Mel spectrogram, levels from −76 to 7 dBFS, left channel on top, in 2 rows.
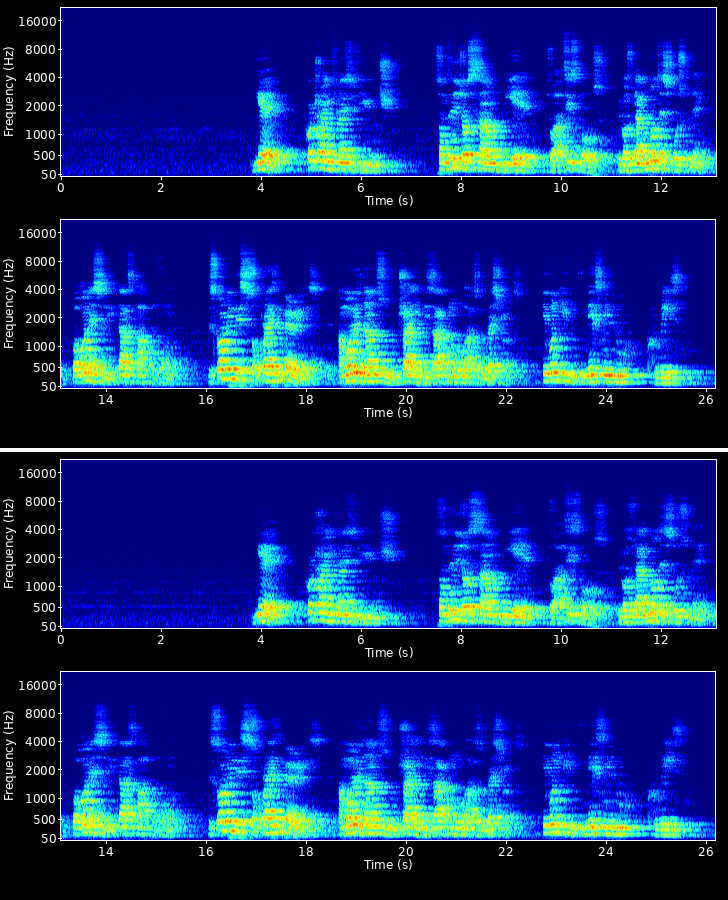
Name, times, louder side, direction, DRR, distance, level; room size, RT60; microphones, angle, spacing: voice 1, 3.8-4.2 4.9-6.6 7.5-9.3 9.8-10.8 11.1-12.8 13.3-15.3 16.0-18.2 18.6-22.0 22.7-24.4 24.8-25.5, left 3 dB, 85° left, -4 dB, 6.4 m, -20 dB
25.0 x 25.0 x 6.6 m, 1.4 s
head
